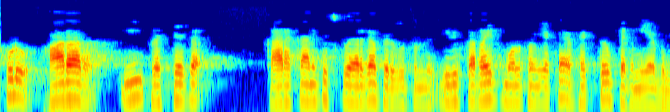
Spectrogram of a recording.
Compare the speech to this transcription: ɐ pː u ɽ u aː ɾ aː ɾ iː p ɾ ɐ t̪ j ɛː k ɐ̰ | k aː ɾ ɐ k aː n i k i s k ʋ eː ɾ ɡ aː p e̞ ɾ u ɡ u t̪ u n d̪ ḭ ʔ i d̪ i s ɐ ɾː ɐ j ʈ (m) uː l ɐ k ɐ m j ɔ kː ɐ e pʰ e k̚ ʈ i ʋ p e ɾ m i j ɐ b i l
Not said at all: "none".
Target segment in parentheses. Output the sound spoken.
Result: m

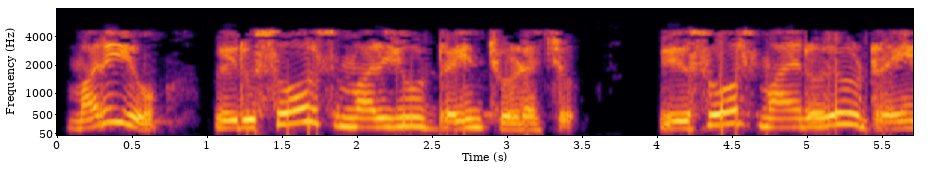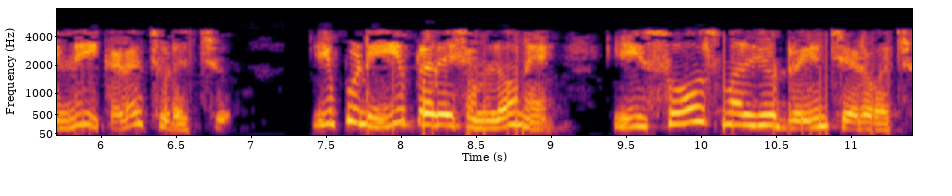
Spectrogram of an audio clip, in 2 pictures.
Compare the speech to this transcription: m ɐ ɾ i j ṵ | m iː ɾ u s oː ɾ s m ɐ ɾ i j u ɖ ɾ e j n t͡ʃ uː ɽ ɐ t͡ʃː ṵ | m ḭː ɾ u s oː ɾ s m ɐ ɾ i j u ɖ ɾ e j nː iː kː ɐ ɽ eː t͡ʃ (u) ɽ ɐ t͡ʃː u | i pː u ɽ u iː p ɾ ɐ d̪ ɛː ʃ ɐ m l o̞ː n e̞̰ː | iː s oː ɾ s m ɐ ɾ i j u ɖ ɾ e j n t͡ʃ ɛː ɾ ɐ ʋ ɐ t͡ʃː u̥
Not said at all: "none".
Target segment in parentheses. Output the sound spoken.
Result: uː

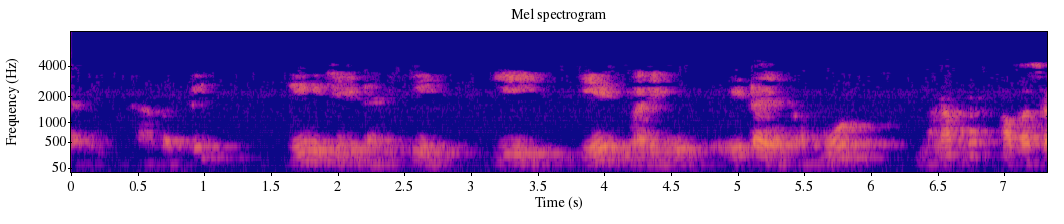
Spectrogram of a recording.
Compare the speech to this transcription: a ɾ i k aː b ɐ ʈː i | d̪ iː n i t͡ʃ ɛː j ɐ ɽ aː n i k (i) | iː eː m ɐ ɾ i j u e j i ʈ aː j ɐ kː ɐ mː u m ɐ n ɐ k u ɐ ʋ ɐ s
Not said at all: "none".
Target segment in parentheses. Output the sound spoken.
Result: i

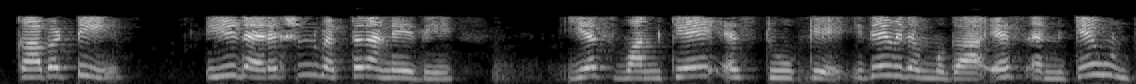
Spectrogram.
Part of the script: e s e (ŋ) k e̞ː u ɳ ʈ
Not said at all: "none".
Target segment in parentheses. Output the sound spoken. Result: n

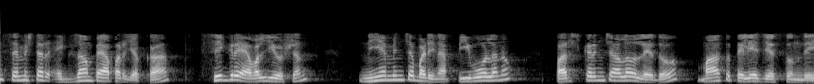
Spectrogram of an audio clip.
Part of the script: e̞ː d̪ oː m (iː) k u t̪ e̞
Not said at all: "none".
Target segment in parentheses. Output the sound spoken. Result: aː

